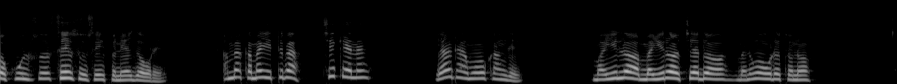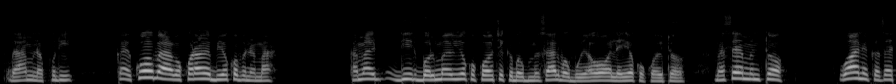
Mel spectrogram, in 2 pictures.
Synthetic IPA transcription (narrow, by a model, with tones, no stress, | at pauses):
o˨ku˦lso˦sa˦i˦so˨se˦i˦pi˨ne˨˦ɡa˨wɾe˨ | a˨mːa˦ka˨ma˦ji˨tːi˦ba˨ | t͡ʃi˦ke˦na˦n | ja˦da˨mo˦wu˦ka˦ŋɡe˨ | ma˨ji˦lo˦ma˨ji˦ɾo˦˨t͡ʃe˦do˦ma˨ni˦ŋo˦wu˦de˦to˨no˦ | ba˨a˦mi˨na˨ku˦di˦ | ka˦i˨ko˦ba˨ba˨ku˦ɾa˦wo˦bi˨jo˦ko˦bna˨ma˦ | ka˨ma˦di˦˨bo˨lma˦jo˦ko˨ko˦t͡ʃi˦ki˨ba˨mi˨sa˦lba˨bu˨ja˨wo˦le˨˦jo˦ko˨ko˨i˦to˦ | ma˨se˦mi˦nto˦ | wa˦ni˨ka˨s̬a˦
